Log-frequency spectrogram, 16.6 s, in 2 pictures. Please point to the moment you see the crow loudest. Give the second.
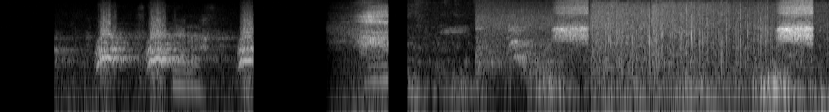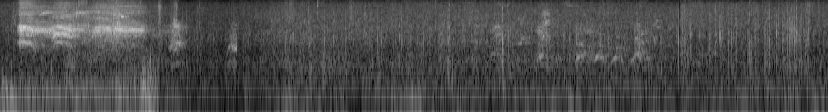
8 s.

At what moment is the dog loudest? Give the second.
2 s.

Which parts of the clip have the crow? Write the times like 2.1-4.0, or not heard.
3.4-10.1.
